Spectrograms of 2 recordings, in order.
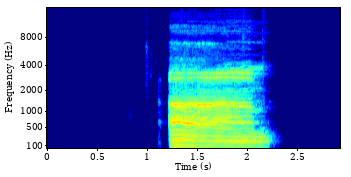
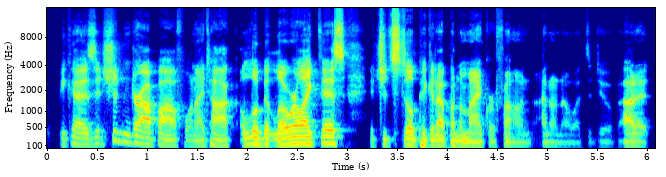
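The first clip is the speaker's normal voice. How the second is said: usual speaking voice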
